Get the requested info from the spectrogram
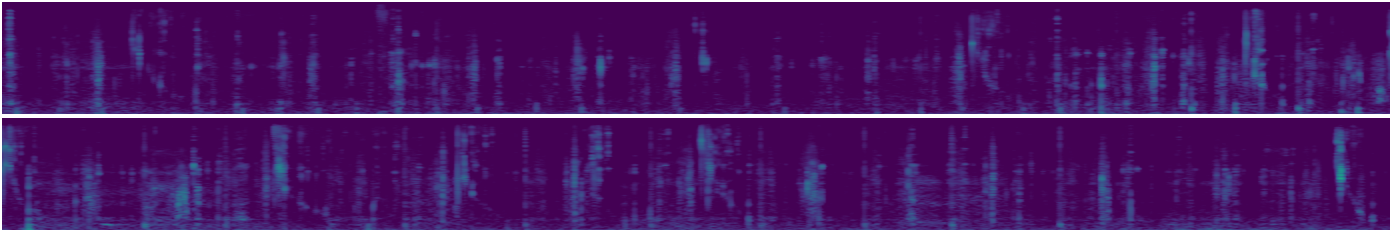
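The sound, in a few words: chewing gum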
